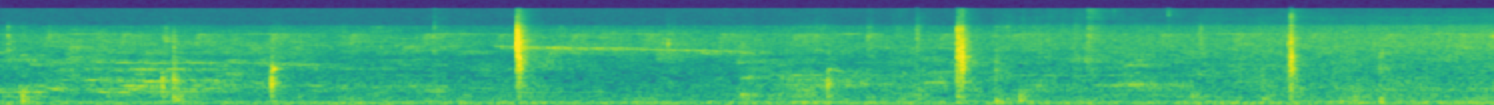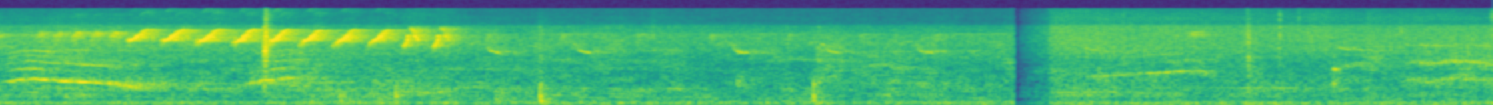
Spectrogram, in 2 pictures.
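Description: Birds calling in the background: small repeated chirps at first, then about eight seconds in a fast high-pitched trill of rapid notes lasting about two seconds, with a falling call under it. A few sharp clicks of a wooden rolling pin knocking on a wooden board come in between.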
